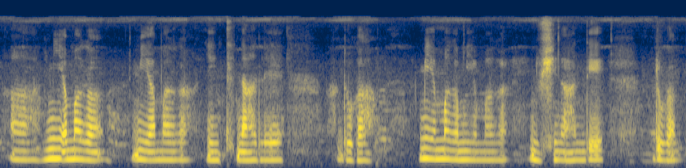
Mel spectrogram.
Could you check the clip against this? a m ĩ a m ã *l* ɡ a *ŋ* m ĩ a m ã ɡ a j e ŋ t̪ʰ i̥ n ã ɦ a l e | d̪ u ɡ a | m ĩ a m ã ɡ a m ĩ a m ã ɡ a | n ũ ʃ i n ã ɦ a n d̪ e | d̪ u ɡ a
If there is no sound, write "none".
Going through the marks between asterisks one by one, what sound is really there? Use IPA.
none, none

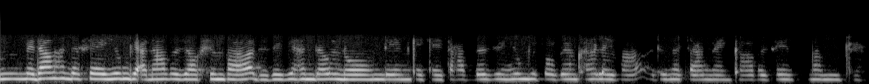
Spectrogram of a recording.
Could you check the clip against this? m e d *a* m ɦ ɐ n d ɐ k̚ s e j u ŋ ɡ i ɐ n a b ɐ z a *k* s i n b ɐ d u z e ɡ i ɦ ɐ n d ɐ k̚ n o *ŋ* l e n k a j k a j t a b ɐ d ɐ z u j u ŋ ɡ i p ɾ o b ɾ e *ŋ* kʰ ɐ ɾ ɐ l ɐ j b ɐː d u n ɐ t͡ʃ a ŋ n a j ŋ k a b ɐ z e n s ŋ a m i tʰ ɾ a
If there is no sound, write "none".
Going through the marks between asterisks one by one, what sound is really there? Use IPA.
a, k, ŋ, m

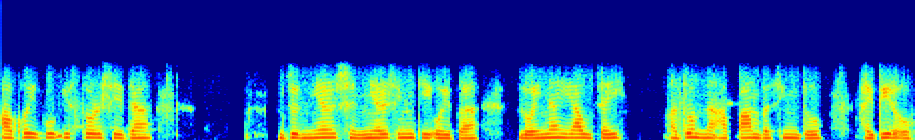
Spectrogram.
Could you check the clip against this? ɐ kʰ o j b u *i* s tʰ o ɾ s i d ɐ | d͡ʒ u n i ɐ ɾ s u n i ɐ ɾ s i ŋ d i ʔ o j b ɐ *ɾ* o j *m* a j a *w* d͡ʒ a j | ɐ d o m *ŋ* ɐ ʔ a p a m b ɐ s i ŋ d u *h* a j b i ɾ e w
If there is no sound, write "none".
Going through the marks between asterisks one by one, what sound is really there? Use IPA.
i, l, n, w, n, h

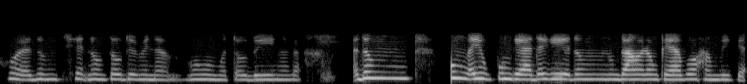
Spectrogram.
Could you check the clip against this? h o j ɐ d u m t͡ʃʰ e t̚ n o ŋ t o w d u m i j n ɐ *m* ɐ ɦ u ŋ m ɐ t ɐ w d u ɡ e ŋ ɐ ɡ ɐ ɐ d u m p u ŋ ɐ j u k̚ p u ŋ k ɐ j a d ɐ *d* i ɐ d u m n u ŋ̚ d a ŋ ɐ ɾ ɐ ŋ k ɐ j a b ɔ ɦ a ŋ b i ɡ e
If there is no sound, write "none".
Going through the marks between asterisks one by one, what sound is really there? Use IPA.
m, ɡ

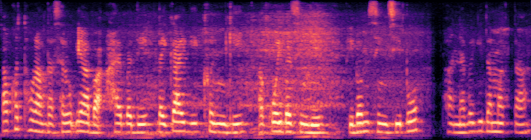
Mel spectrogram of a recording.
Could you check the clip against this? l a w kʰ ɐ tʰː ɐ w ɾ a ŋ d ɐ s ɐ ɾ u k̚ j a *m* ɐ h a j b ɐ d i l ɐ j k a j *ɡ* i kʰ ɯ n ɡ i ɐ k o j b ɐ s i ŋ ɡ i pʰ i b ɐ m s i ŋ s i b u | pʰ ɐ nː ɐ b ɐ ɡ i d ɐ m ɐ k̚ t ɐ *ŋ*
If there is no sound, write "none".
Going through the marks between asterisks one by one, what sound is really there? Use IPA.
b, ɡ, none

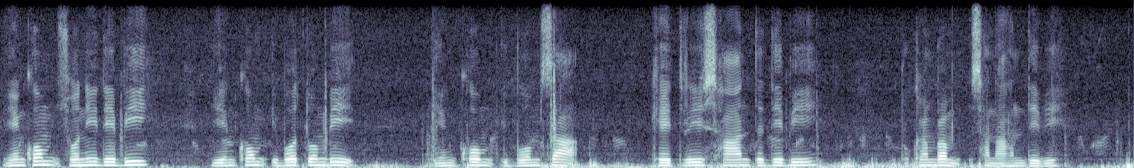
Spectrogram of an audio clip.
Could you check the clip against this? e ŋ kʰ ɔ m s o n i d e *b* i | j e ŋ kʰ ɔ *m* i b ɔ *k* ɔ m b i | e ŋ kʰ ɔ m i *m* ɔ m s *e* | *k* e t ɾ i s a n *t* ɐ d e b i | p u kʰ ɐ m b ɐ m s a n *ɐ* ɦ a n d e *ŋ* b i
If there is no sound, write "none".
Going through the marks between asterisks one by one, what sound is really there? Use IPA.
b, m, t, b, a, kʰ, t, a, none

